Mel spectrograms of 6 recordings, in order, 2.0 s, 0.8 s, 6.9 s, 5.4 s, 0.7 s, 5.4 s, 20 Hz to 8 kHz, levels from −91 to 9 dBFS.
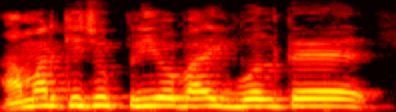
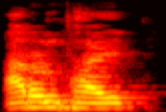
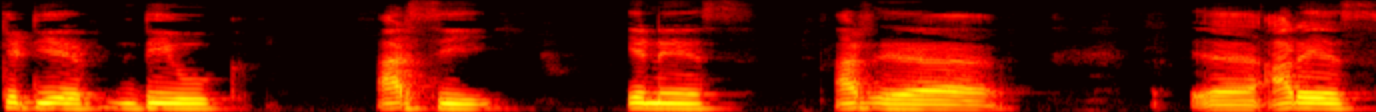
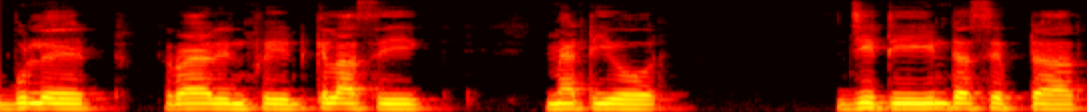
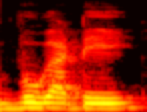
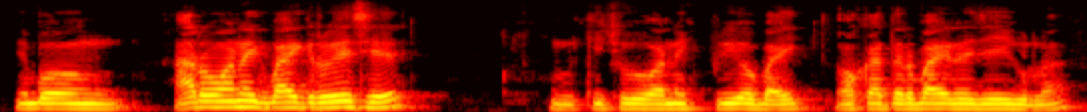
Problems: none marked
